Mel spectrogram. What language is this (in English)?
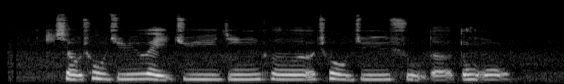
Chinese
